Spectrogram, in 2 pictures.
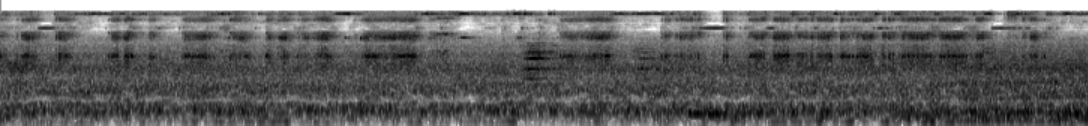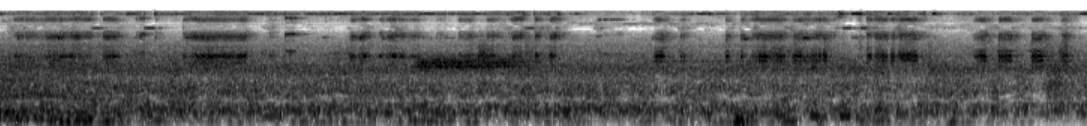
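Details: Dental teeth-scaling procedure: steady high-pitched whine and hiss with water spray from an ultrasonic dental scaler cleaning teeth.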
